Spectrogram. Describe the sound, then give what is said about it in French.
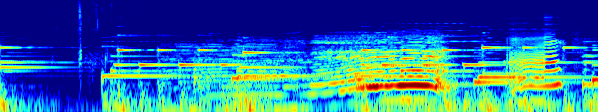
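A calf moos in a long, rising and falling bellow, with a shorter second call near the end, with no talking. “Seul un veau se présenta à Bébé Mouillette en mugissant.”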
